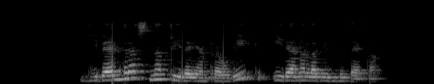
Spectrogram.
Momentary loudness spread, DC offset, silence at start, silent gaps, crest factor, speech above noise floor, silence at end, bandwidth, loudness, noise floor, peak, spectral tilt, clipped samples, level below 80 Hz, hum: 13 LU; under 0.1%; 0.8 s; none; 18 dB; 53 dB; 0.55 s; 8 kHz; -34 LUFS; -87 dBFS; -16 dBFS; -6 dB/octave; under 0.1%; -74 dBFS; none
